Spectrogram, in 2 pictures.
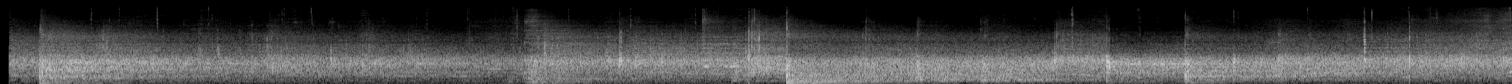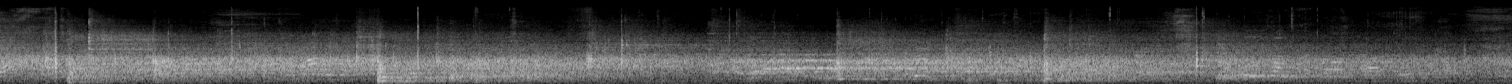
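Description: Ice-rink hockey warm-up: a continuous din of skates on ice and indistinct players' voices echoing in the arena, with scattered sharp knocks of pucks and sticks against the boards and ice.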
